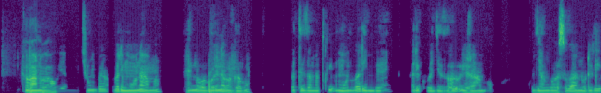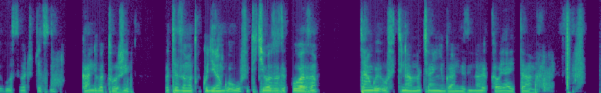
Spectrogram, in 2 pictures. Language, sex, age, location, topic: Kinyarwanda, male, 25-35, Kigali, health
